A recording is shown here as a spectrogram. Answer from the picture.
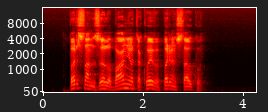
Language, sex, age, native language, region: Slovenian, male, 50-59, Slovenian, Drava region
